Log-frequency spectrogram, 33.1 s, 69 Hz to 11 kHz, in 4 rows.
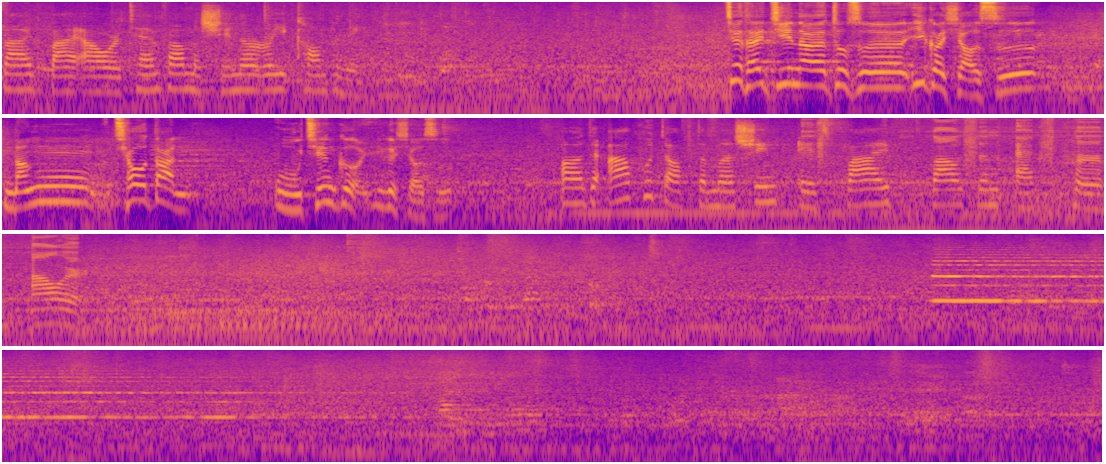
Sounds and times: Speech: 0:12.5 - 0:17.2.

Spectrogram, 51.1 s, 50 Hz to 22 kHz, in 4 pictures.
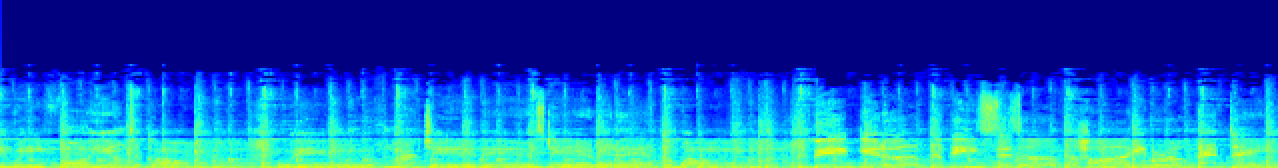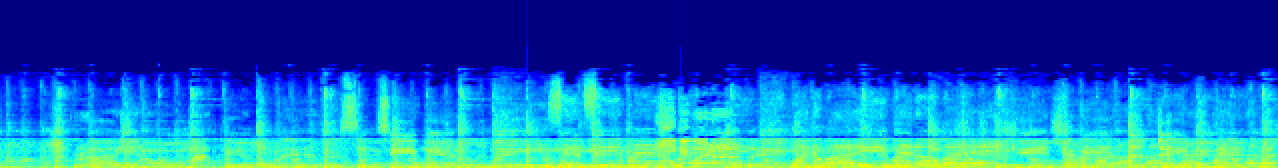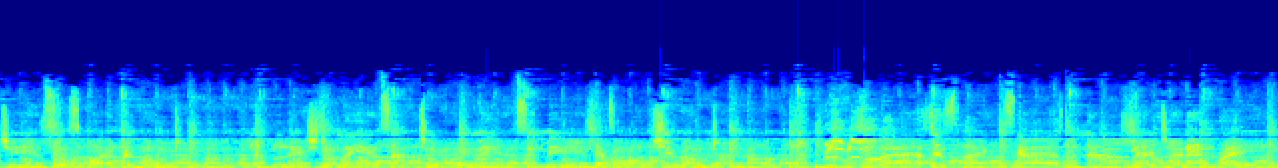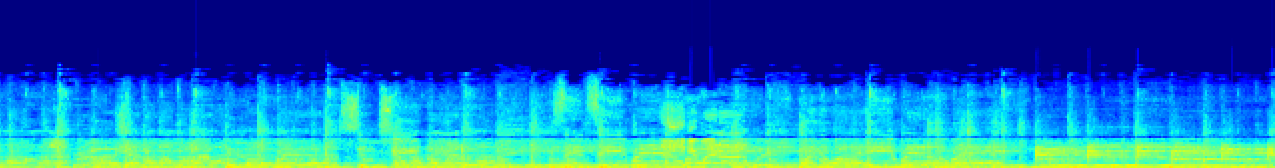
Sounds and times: Music: 0:00.0 - 0:51.0.

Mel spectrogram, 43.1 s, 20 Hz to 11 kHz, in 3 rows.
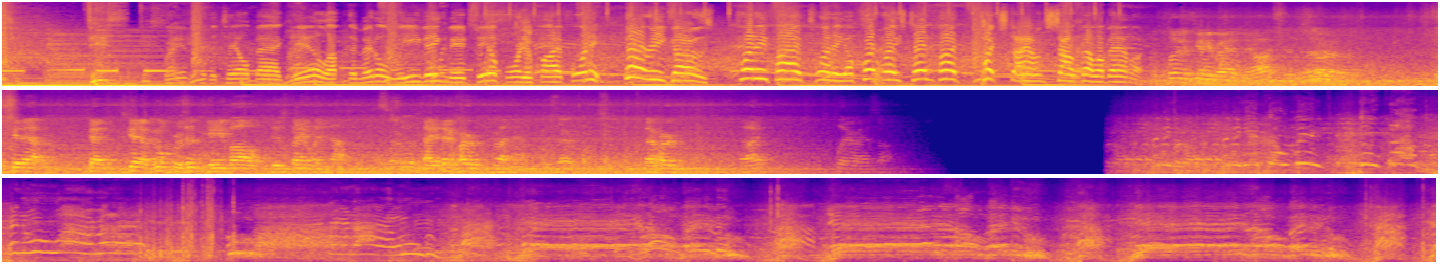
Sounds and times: Crowd: 0:03.8 - 0:15.0, 0:25.4 - 0:43.0
Battle cry: 0:31.0 - 0:32.2, 0:33.0 - 0:43.0.

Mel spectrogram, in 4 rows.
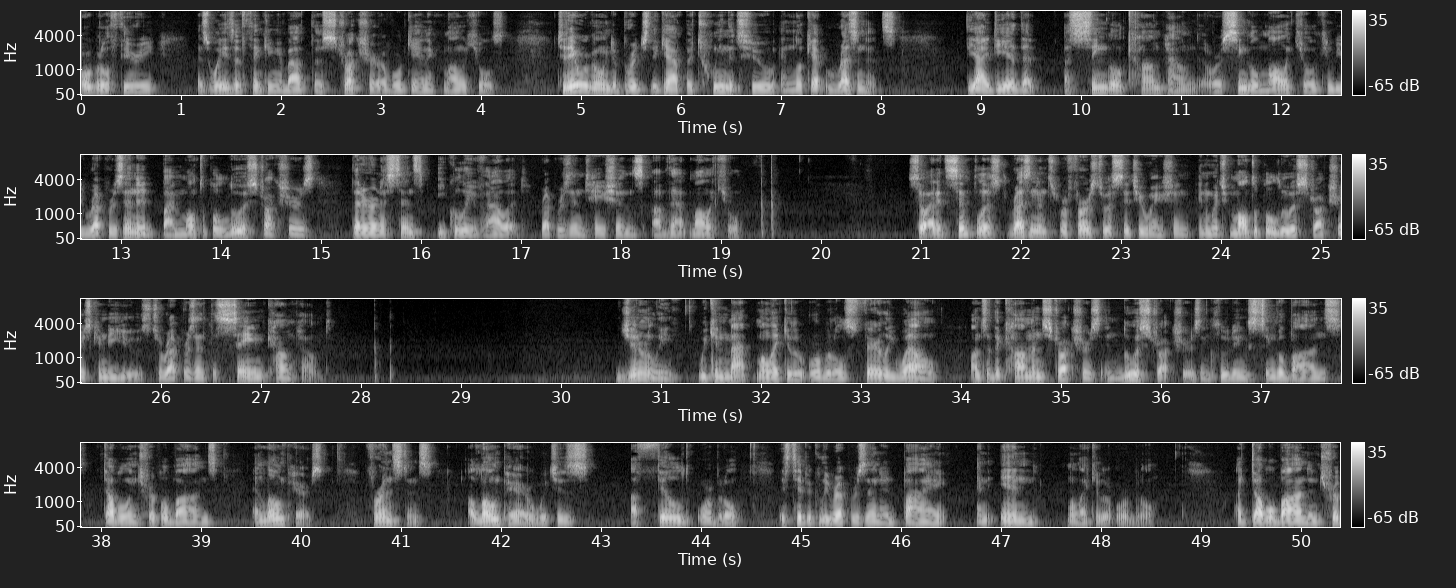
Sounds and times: Speech: 0:00.0 - 0:08.2, 0:08.9 - 0:19.3, 0:20.9 - 0:27.8, 0:30.6 - 0:48.6, 0:49.4 - 0:50.3.

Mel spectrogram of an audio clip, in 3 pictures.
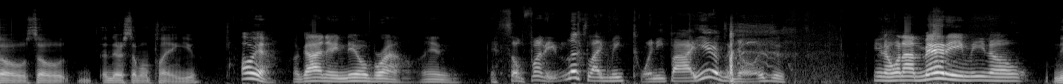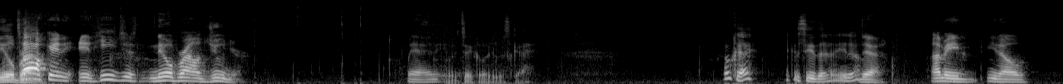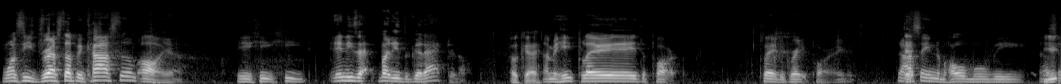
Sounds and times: Inside, small room: 0:00.0 - 0:31.8
Speech: 0:08.8 - 0:13.1, 0:14.7 - 0:16.0, 0:28.9 - 0:31.8.

